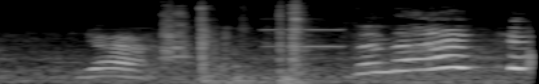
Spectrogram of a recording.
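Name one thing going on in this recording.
A door creaks and opens.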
